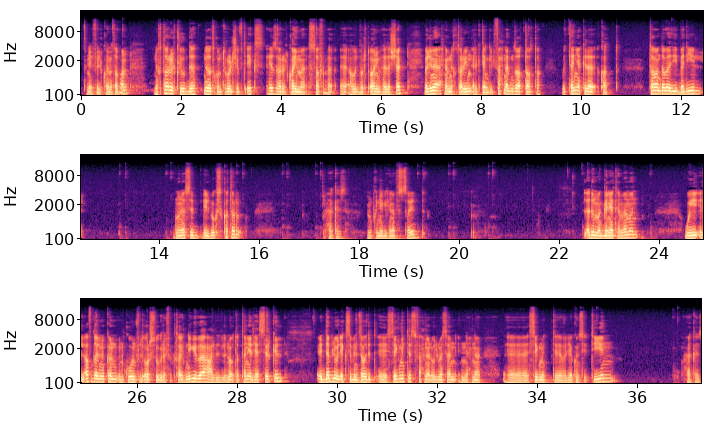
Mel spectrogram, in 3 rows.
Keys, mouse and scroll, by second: 0.7 click, 3.8 ctrl+shift+x, 18.2 KP_3, 23.8-37.2 alt+middle drag, 26.7 KP_3.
